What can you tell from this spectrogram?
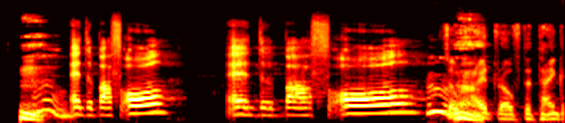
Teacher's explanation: They are devoiced. You can hear the voiced VV sound in drove, five, move, and above turn into a voiceless F sound.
